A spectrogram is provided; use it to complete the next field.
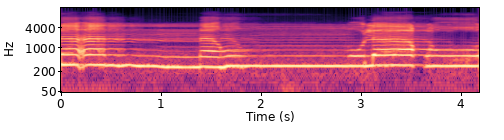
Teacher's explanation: انہم ملاقو میں میم ساکن کے بعد دوسری میم ہے تو یہاں پر ادغام شفوی کا قاعدہ ہوگا، یعنی میم ساکن میں ہم غنہ کر کے پڑھیں گے۔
